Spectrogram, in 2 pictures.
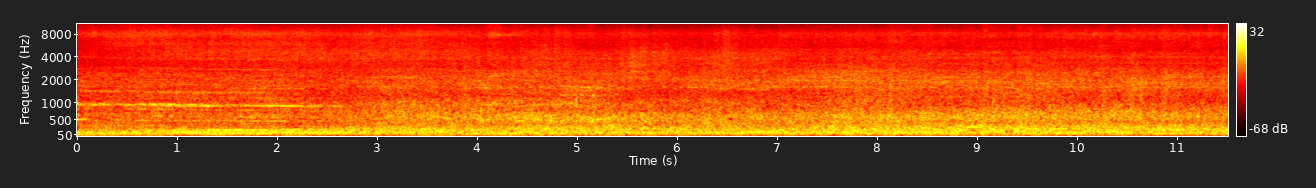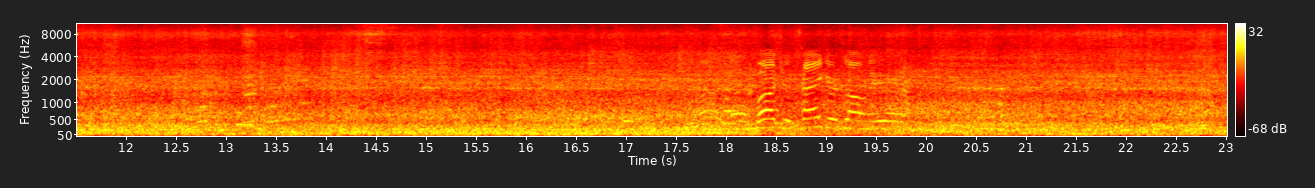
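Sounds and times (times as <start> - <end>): locomotive horn: 0.0 - 4.6, 12.4 - 14.1
train wheels clattering on rail: 0.0 - 23.0.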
